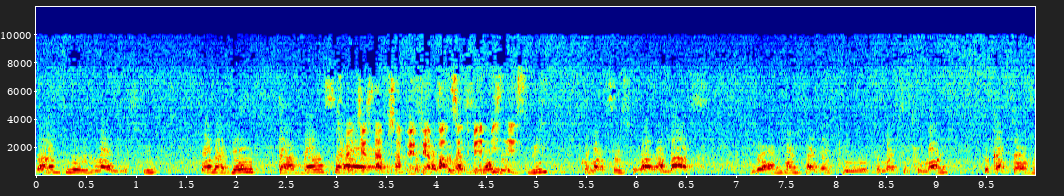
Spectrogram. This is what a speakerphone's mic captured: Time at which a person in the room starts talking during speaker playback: 2.9 s

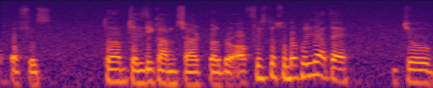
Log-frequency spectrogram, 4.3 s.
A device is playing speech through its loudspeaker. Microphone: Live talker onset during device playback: none

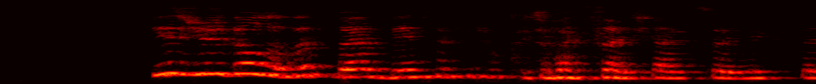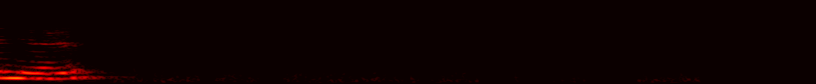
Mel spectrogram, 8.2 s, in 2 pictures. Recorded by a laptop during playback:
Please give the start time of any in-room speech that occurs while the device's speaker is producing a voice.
0.8 s

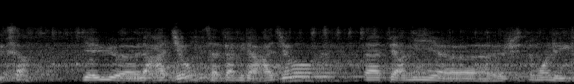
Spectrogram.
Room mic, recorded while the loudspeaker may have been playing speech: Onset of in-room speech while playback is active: none

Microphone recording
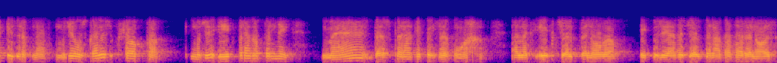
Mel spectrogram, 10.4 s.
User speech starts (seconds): none

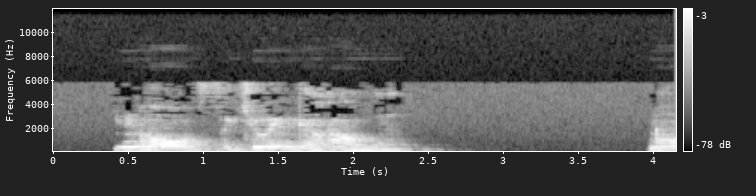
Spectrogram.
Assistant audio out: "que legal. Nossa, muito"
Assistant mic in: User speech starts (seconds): none

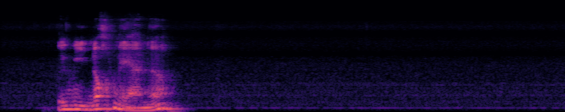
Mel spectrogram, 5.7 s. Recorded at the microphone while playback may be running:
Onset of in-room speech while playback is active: 0.5 s

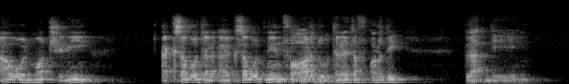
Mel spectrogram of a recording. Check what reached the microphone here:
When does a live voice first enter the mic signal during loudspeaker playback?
none

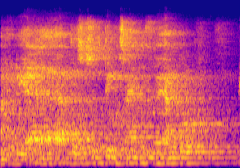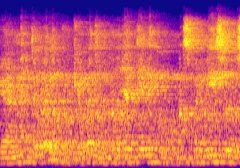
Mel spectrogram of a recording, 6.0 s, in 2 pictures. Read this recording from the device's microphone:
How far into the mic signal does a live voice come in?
none

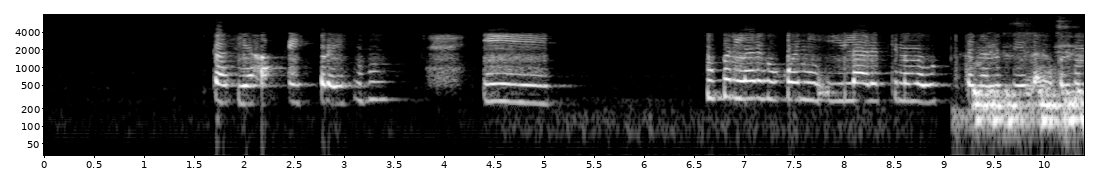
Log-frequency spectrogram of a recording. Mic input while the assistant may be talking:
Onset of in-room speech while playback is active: 9.2 s

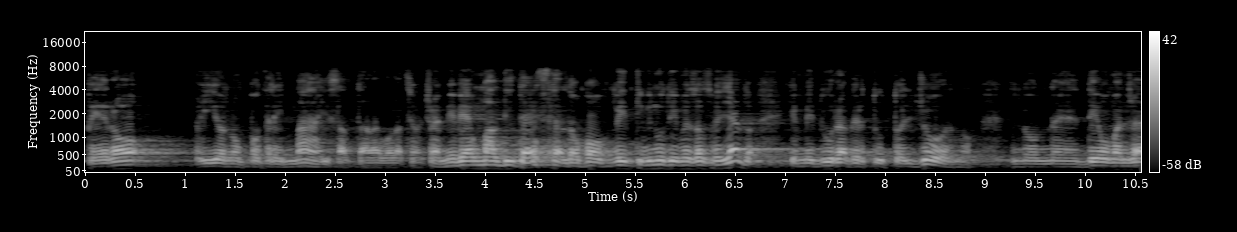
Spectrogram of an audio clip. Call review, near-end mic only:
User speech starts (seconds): none

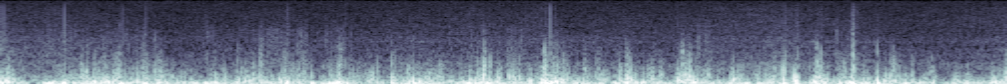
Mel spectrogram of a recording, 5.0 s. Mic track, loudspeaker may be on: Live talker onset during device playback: none

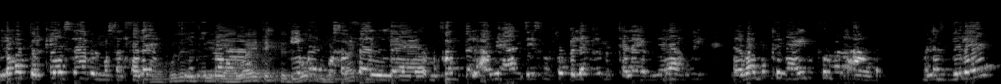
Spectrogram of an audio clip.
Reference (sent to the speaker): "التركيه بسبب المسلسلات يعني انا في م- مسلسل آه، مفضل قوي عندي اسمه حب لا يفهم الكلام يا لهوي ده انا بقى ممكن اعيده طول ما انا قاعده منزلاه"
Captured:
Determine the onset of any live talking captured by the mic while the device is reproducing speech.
1.5 s

